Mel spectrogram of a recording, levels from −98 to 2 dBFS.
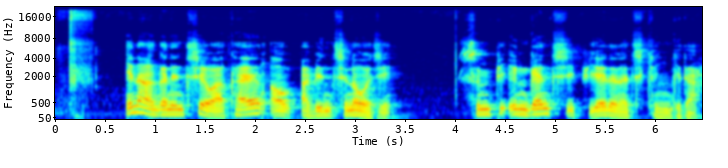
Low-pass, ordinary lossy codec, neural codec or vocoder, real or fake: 19.8 kHz; none; none; real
